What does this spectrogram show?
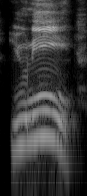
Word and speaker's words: unique: you know very well, unique. No, unique is beginning with what? It is beginning with a vowel, but this vowel is not giving vowel sound, you know very well.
